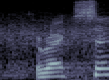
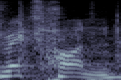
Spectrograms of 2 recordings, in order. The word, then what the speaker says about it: Rexon: Rexon, it's Rex-Hun. Rex-Hun. But it's pronounced like Rexon if you say it fast, like Rexon. But it's Rex-Hun, he's Hungarian.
